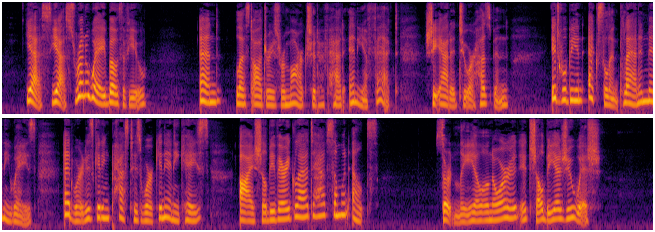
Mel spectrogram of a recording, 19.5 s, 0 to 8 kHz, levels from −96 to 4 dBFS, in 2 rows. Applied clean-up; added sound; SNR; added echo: none; none; none; none.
